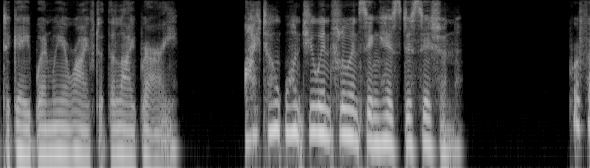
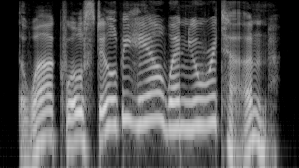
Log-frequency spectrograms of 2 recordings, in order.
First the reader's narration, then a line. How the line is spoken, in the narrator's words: he said cheerfully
